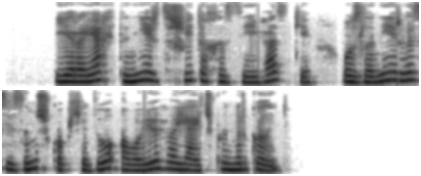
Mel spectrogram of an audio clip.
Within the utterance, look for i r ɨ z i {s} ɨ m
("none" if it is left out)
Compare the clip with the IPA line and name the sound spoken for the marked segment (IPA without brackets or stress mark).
z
